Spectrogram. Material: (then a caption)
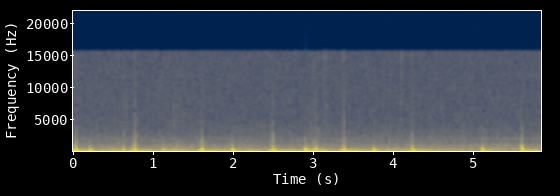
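Foam. Fingertips of both hands tap and scratch the small, soft black foam windscreen on a Zoom recorder's microphone. About nine deep, muffled thumps land at an uneven pace, almost all of their energy below 200 Hz with no ring. Quieter soft rustling and scratching fill the gaps between them.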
